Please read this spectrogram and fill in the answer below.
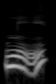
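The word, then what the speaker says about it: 你: The first character, ni means you. You can see the pinion has that little third tone mark.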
